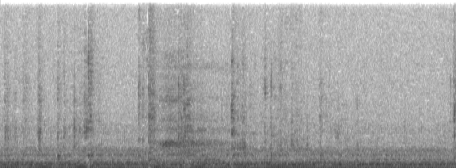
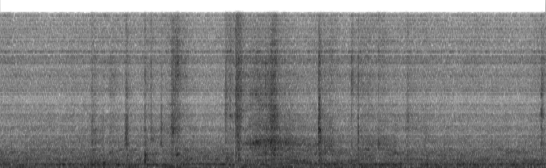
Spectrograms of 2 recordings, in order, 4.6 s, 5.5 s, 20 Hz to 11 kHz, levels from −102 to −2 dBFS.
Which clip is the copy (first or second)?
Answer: second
